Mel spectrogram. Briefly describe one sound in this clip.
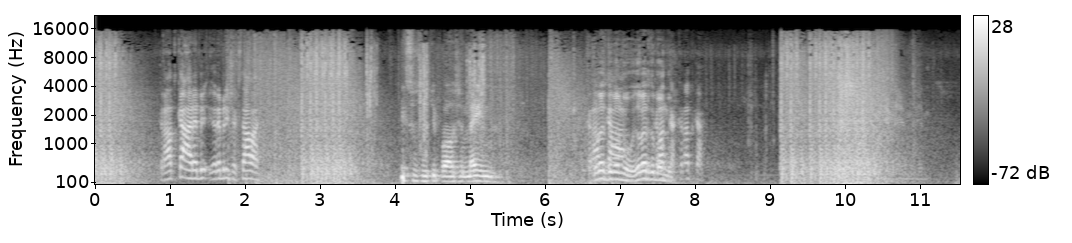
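Rifle shots ring out in rapid bursts.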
